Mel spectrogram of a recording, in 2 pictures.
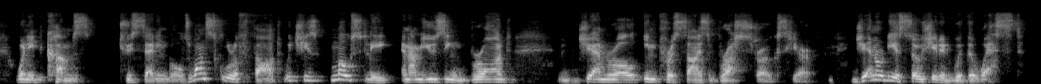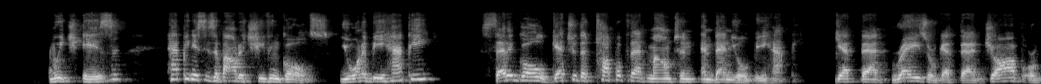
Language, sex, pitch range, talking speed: English, male, 115-190 Hz, 175 wpm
